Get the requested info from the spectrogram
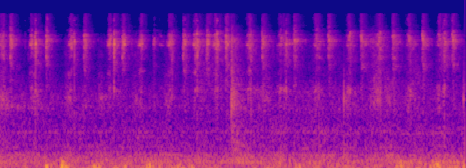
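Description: Curved chunker shears snipping through a Shih Tzu's head fur: a quick, irregular run of crisp snips, several a second.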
